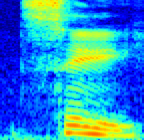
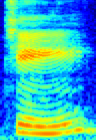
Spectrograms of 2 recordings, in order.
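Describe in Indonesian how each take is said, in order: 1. Huruf ini diawali dengan bunyi ts yang mendesis. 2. Huruf ini diawali dengan bunyi ch. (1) "kayak C tapi ada desisnya" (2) "Bukan C"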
